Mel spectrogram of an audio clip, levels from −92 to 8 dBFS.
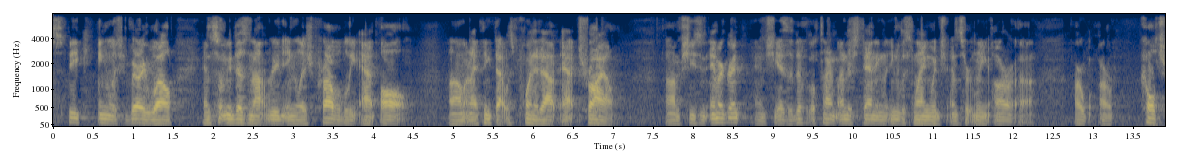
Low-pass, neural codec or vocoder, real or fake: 7.2 kHz; codec, 16 kHz, 6 kbps, DAC; fake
